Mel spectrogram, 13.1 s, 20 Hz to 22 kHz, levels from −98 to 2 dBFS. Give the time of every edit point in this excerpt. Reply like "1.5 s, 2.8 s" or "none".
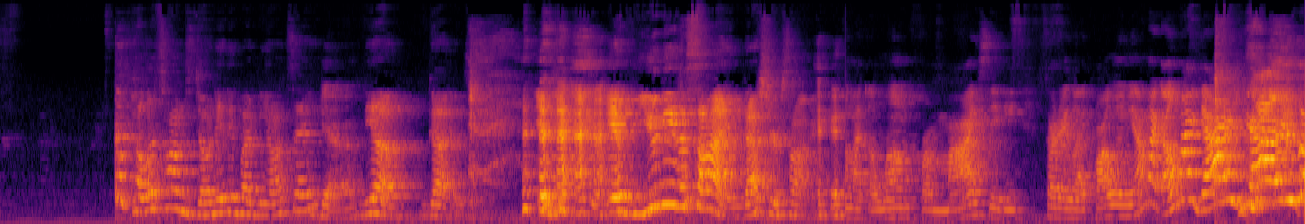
1.1 s, 8.4 s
